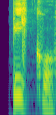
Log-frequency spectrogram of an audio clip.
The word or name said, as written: Pico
